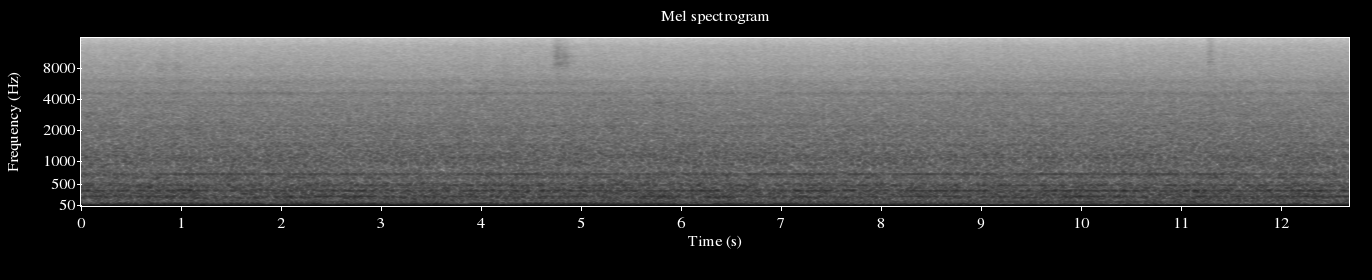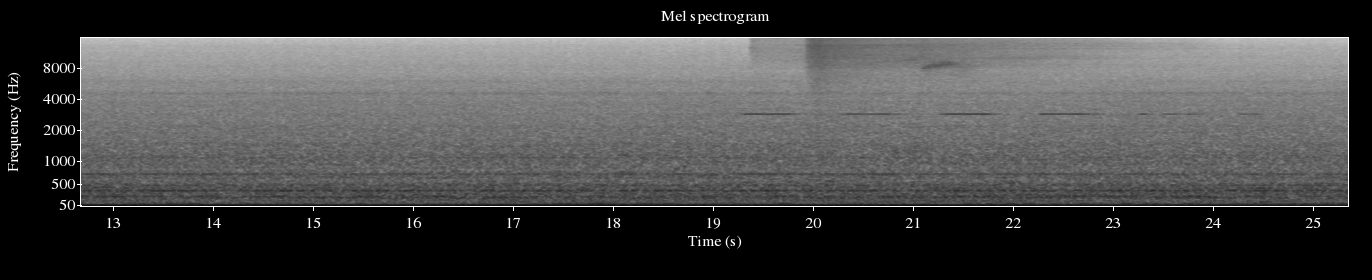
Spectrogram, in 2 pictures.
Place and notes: bahnhof lichtenberg, Berlin, germany - departure
take the night train to budapest.
on the platform.
2 x dpa 6060.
